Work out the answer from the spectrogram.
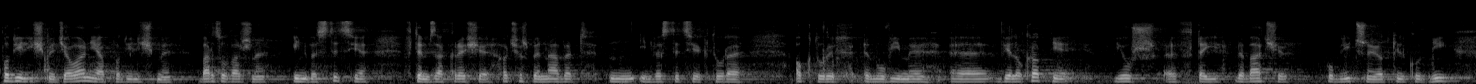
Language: Polish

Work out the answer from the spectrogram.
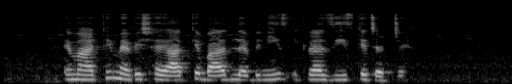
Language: Urdu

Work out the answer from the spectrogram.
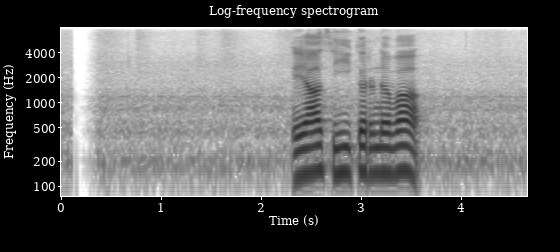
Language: Sinhala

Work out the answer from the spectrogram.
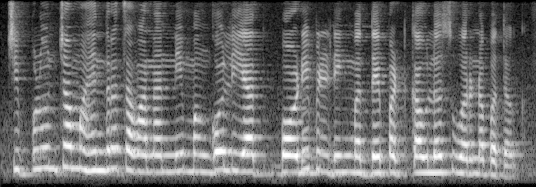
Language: Marathi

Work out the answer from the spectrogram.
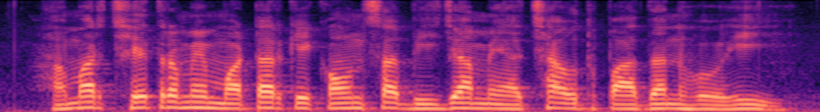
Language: Chhattisgarhi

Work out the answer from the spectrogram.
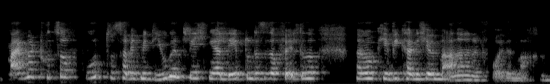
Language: German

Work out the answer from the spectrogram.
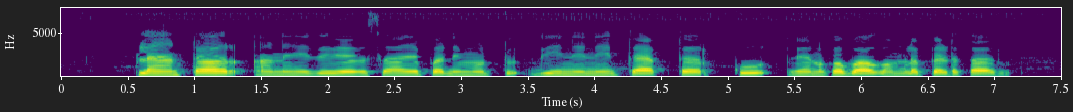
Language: Telugu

